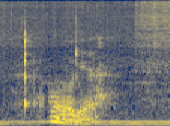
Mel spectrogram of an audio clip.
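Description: Atayef pancake batter cooks in a hot pan with a soft, close sizzle and a few light utensil clicks over a steady low background hum for a couple of seconds.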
